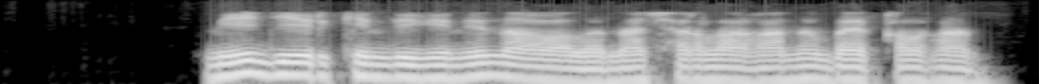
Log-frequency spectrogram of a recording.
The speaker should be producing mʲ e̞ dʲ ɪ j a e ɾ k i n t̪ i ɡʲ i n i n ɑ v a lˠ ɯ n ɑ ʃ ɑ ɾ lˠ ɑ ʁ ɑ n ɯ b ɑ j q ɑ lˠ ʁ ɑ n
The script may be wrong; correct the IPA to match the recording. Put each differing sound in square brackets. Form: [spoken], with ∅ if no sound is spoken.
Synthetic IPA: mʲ e̞ dʲ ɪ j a e ɾ k i n [d̪] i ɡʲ i n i n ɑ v [ɑ] lˠ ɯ n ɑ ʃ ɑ ɾ lˠ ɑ ʁ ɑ n ɯ b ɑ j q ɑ lˠ ʁ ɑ n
